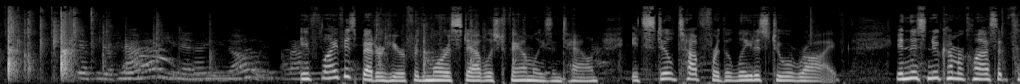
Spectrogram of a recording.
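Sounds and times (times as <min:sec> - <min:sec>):
children clapping hands to a song: 0:00.0 - 0:02.3, 0:03.6 - 0:05.4, 0:09.9 - 0:10.1
speech: 0:00.8 - 0:10.1.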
